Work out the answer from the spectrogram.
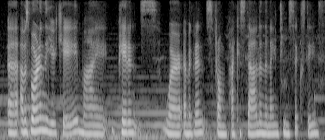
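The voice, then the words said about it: Scottish accent. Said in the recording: “her wonderful Scottish accent as well”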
